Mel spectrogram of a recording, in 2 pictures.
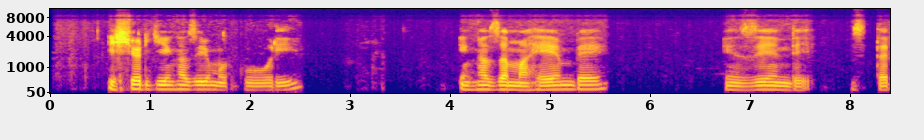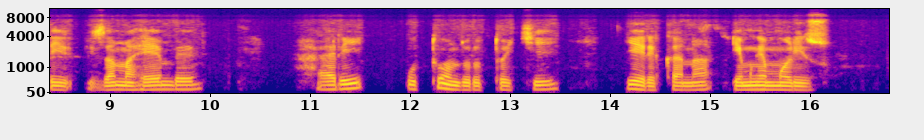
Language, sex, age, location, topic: Kinyarwanda, male, 18-24, Nyagatare, agriculture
